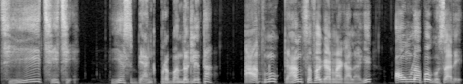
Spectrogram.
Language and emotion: Nepali, disgusted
